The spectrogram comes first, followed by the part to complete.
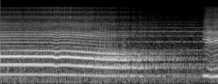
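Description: A female vocalist holds one long sung note in a Tamil film song; it sinks slightly in pitch and fades toward the end.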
